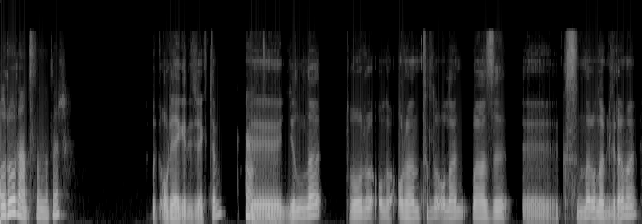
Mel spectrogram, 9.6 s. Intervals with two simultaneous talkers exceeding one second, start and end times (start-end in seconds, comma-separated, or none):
none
